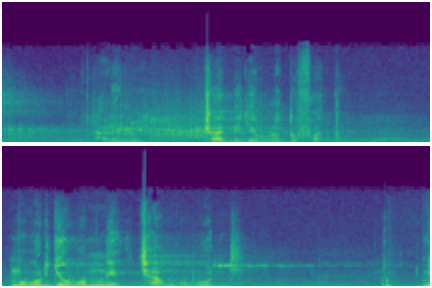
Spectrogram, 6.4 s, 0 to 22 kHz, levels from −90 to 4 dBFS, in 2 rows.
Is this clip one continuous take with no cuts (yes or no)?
no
